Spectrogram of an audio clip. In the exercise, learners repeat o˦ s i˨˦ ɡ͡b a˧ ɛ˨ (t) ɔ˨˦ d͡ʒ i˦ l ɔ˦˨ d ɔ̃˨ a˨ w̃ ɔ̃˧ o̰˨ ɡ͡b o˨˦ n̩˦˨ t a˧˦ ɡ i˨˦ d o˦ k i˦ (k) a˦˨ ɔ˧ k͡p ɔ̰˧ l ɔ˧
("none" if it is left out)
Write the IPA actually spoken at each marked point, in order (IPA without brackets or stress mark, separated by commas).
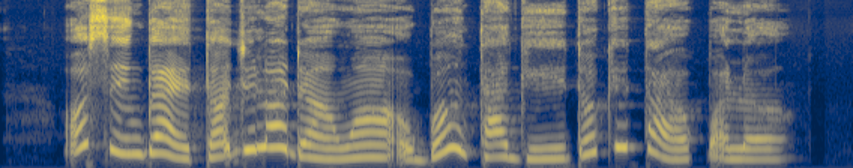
t, t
